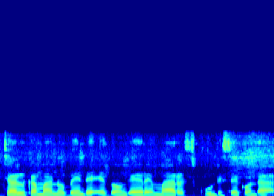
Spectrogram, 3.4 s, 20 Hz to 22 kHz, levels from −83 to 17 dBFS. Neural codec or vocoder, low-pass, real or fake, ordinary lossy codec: none; 7.2 kHz; real; none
